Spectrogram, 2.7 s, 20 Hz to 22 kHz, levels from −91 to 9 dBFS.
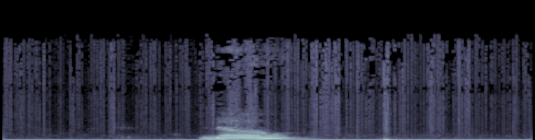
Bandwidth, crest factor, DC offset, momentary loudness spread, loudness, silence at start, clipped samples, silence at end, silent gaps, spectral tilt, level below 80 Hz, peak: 16.5 kHz; 16 dB; under 0.1%; 19 LU; -24 LUFS; 0.05 s; under 0.1%; 0 s; none; -6 dB/octave; -40 dBFS; -8 dBFS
